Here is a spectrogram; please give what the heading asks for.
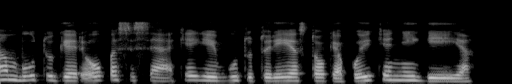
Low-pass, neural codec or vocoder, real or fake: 7.2 kHz; none; real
